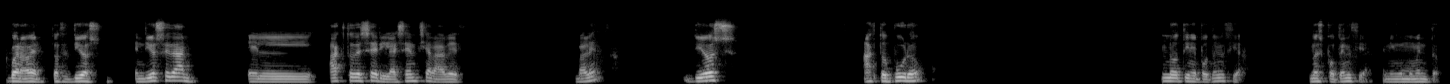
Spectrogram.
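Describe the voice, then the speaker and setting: In a muffled recording, a man with a Spanish accent from Spain gives a classroom philosophy lecture. His medium-pitched voice moves at a measured pace with long pauses. He explains things step by step and often checks in with his students.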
